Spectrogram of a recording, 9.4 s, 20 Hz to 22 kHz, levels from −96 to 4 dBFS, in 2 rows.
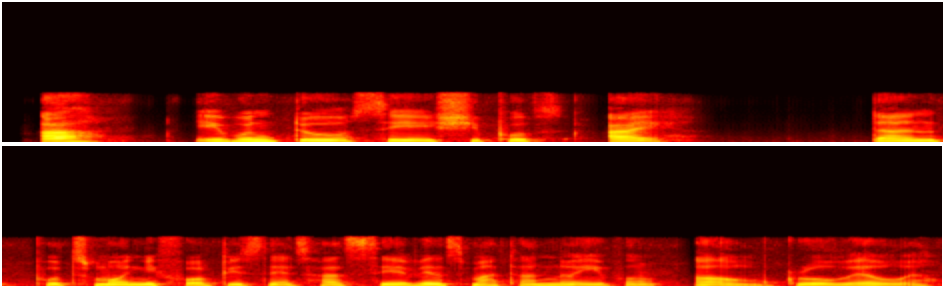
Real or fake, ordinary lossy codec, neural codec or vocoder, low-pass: fake; none; codec, 16 kHz, 4 kbps, X-Codec, HuBERT features, trained on LibriSpeech; none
